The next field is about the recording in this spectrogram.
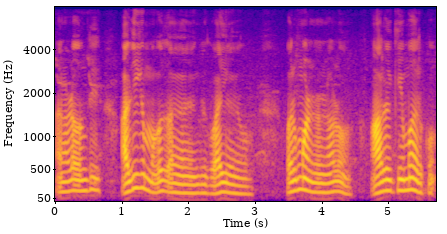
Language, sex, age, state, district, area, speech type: Tamil, male, 45-60, Tamil Nadu, Nagapattinam, rural, spontaneous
